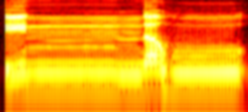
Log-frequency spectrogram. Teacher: نون مشدد پہ غنہ کیجیے گا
